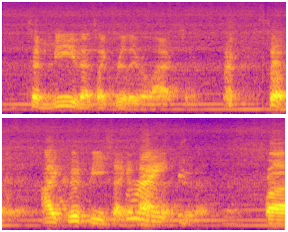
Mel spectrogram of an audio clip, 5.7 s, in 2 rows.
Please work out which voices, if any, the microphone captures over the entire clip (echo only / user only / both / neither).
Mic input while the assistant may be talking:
both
